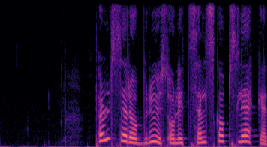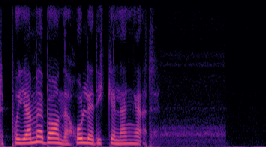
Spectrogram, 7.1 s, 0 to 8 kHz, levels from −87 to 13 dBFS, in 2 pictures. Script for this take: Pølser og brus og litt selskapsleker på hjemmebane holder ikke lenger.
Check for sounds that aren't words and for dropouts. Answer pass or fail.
pass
